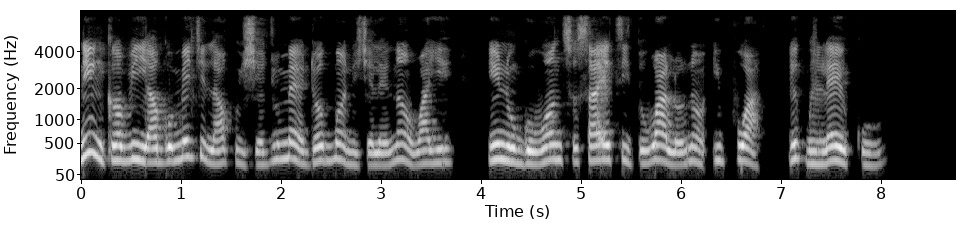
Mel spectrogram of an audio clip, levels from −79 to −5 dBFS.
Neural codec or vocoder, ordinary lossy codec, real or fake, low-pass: vocoder, 44.1 kHz, 80 mel bands, Vocos; none; fake; 7.2 kHz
